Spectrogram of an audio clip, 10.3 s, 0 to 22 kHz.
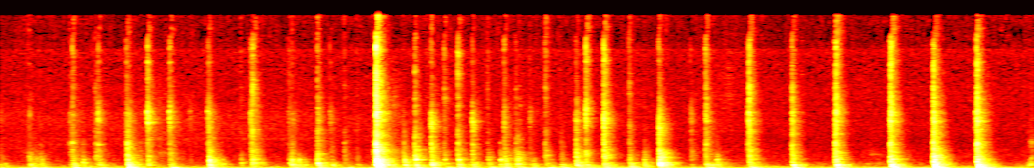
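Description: Key bed of a Nektar SE25 compact keyboard clicking alone with the audio muted, a steady run of close, sharp plastic clicks in an uneven playing rhythm over about ten seconds.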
